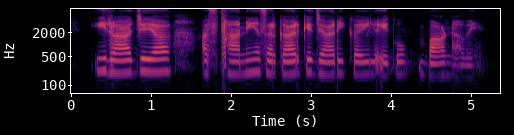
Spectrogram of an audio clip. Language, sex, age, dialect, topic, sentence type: Bhojpuri, female, 18-24, Southern / Standard, banking, statement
